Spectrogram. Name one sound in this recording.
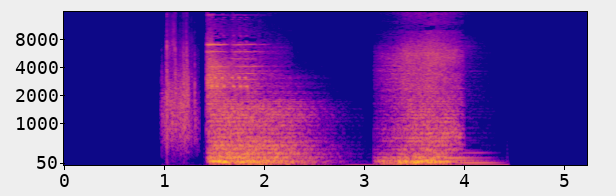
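A swooshing game sound effect sweeps in with a title banner.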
